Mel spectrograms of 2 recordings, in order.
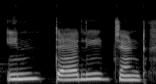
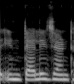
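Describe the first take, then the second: First: intelligent drawn out slowly so its three syllables are heard; in-ten-li-gent, slowly broken into syllables. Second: Said in the usual way. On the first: Shown as a demonstration. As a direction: stretch intelligent out for the class. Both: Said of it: "तीन उसके आ रहे हैं ना syllabus".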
